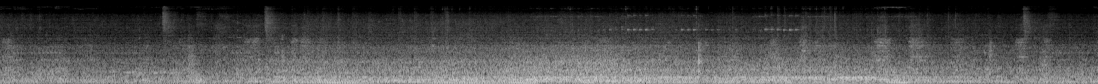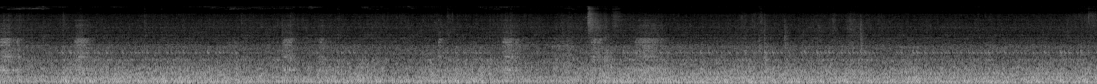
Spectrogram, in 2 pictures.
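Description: A car engine drones close by, growing louder for a while and then settling to a quieter idle.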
